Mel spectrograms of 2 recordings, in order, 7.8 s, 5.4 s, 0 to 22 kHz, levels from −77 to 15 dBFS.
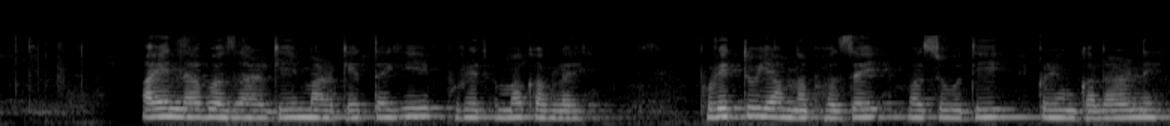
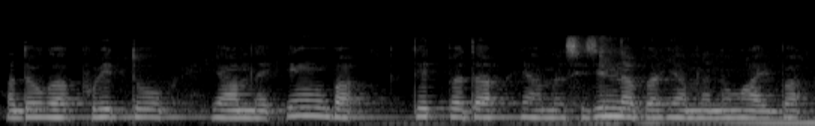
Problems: background sounds at intervals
